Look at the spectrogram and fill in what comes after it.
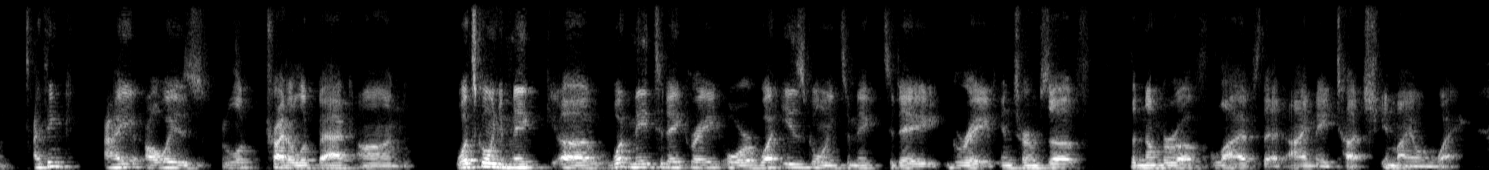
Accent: Chicago, Illinois, United States; I am from Chicago. I am on the north side of the city.

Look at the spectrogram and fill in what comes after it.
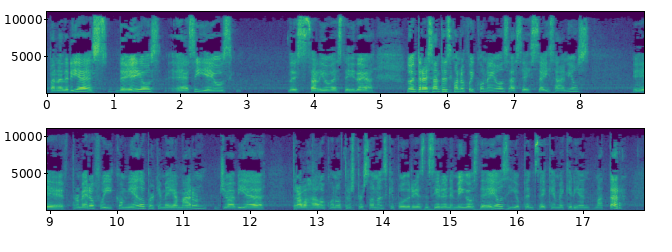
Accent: United States; Soy una mujer gringa y ahí estoy en medio de los que dicen que son los cabecillas

